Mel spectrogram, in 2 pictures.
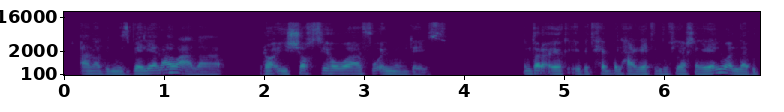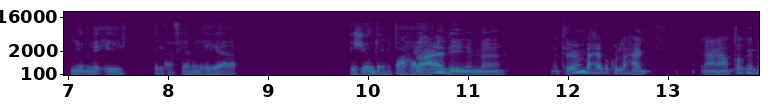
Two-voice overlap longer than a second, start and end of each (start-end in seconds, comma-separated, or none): none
